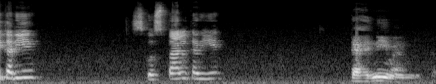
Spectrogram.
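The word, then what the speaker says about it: ٹہنی: तो टे हे जेर टह, टह, नून ये जेर नी, टहनी। टहनी।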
